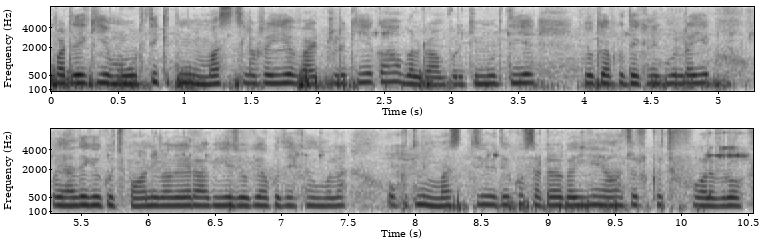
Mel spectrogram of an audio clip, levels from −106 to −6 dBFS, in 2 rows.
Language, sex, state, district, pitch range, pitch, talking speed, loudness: Hindi, female, Chhattisgarh, Balrampur, 240-260 Hz, 250 Hz, 285 wpm, -29 LUFS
